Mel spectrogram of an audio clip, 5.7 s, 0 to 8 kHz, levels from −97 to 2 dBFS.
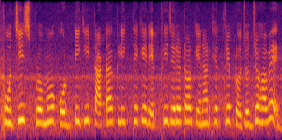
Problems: constant background noise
